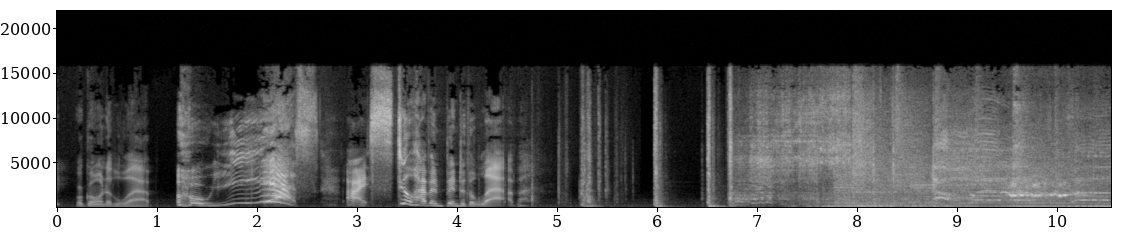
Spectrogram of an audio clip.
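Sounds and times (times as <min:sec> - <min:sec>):
speech: 0:00.2 - 0:04.9
car engine starting: 0:06.6 - 0:10.5
tyres skidding: 0:06.8 - 0:10.5.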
